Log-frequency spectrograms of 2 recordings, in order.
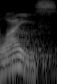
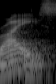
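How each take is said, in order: First: "rice" said with an L, like "lice"; mispronounced R. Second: "rice" said with a clear initial R; correct R sound. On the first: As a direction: turn the R of "rice" into an L. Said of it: "ถ้าออกเสียงผิดมันจะเป็น". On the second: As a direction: keep the R in "rice", not an L. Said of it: "แต่ว่าข้าวจะเป็น rice เนาะ จะเสียงต่างกัน". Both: Shown as a demonstration.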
